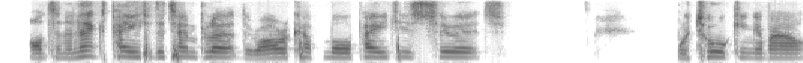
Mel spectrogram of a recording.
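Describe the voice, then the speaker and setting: This is a woman speaking with an English accent. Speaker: accountancy firm partner presenting webinar. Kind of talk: webinar presentation. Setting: online webinar.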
